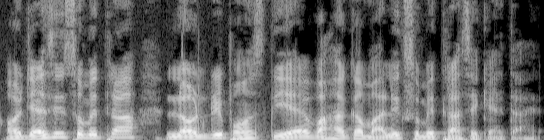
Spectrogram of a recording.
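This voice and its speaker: A man's voice: medium pitch, very animated, a little fast, a little mellow, a little hiss or hum. A man narrating a scripted cartoon story as its storyteller.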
